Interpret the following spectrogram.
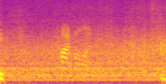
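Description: Faint steady background noise with a low hum, and one brief, faint voice-like sound a little under a second in.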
